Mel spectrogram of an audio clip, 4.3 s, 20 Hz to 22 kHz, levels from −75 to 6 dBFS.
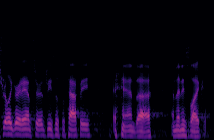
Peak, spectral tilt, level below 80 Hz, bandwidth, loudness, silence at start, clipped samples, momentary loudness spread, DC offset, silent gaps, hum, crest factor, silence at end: -24 dBFS; -6.5 dB/octave; -86 dBFS; 10.5 kHz; -42 LUFS; 0 s; under 0.1%; 11 LU; under 0.1%; none; none; 20 dB; 0.2 s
